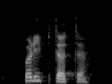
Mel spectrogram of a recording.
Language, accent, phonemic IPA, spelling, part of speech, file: French, France, /pɔ.lip.tɔt/, polyptote, noun, LL-Q150 (fra)-polyptote.wav
- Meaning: polyptoton (stylistic scheme)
